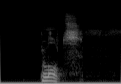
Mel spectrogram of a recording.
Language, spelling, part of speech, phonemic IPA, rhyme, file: Dutch, plot, noun / verb, /plɔt/, -ɔt, Nl-plot.ogg
- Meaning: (noun) 1. plot (course of a story) 2. plot (graph or diagram); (verb) inflection of plotten: 1. first/second/third-person singular present indicative 2. imperative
